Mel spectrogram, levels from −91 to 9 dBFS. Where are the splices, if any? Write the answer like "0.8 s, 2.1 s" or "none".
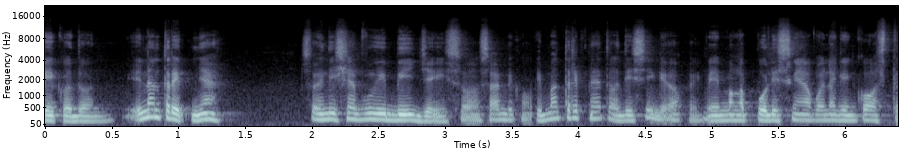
4.9 s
